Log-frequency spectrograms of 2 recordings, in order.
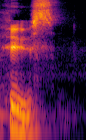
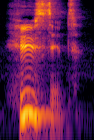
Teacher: house, hus, is a flat tone. Huset is an up tone.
